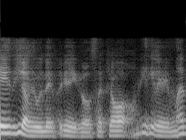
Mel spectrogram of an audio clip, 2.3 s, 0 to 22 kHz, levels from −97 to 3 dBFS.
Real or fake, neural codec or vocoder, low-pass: fake; codec, 16 kHz, 0.5 kbps, FreqCodec, larger model; 7.2 kHz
